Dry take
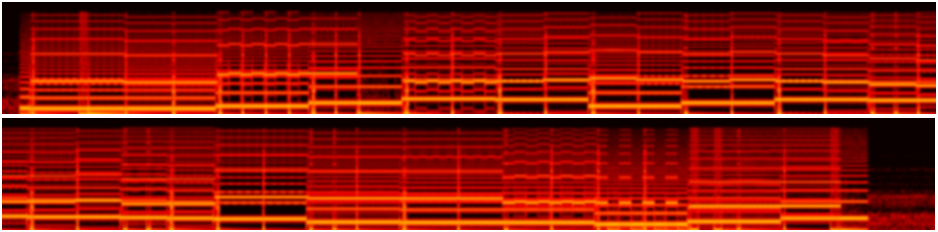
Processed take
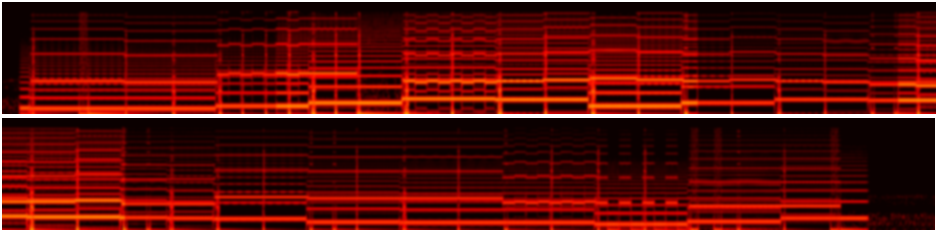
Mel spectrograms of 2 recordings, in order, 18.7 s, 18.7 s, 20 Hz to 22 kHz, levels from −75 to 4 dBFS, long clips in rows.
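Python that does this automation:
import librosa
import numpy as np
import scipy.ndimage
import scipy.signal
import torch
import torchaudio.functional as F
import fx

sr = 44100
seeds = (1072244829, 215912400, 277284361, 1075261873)

y = fx.gain(x, sr, db=fx.steps((0.0, -11.5), (2.74, -4.5), (6.95, -13.5), (8.96, -4.0), (10.56, -13.5)))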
